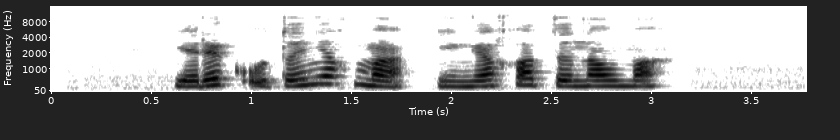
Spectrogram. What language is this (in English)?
Bashkir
